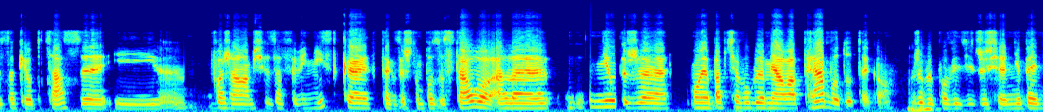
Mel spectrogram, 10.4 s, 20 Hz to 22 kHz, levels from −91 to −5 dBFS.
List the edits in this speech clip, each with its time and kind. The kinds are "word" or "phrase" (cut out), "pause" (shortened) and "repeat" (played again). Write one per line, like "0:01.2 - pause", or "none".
0:06.2 - word
0:09.0 - pause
